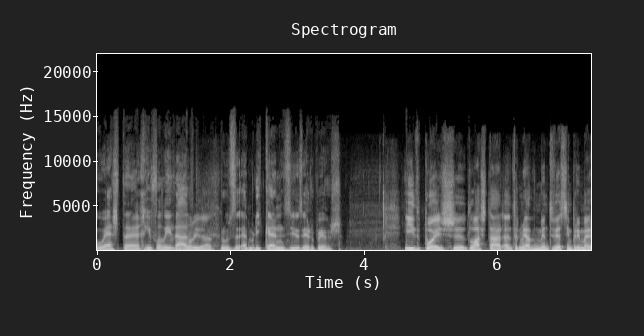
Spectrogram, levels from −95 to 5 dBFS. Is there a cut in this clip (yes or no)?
yes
